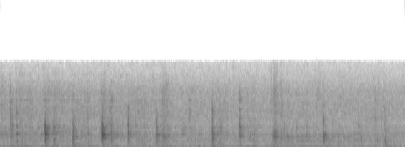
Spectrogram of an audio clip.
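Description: Soundtrack of a film projected in a screening room: a steady hiss of street ambience with faint, regular taps a little under twice a second.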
